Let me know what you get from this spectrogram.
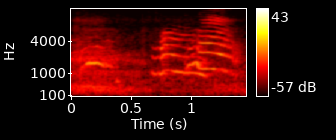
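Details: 5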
